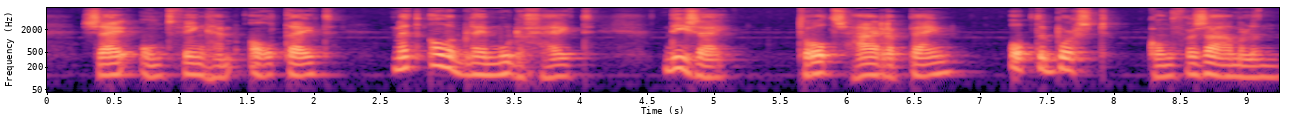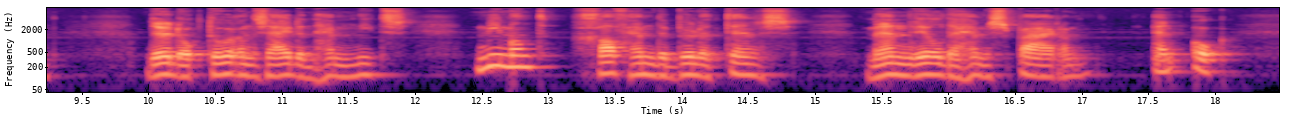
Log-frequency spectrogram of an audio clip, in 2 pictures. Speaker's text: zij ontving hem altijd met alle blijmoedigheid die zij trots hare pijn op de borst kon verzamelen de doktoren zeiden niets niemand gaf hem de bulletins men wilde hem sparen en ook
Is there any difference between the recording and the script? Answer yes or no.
yes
